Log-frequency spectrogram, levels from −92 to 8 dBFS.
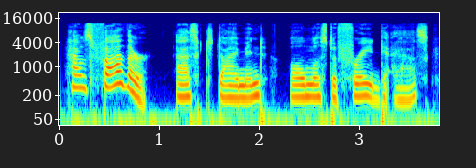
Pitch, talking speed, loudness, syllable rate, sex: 210 Hz, 125 wpm, -19 LUFS, 4.3 syllables/s, female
